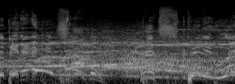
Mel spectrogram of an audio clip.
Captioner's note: crowd groaning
